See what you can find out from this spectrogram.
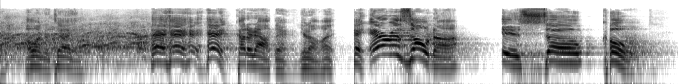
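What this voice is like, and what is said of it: Rodney Dangerfield impression. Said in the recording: “Rodney Dangerfield ... doing the stupid voice”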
